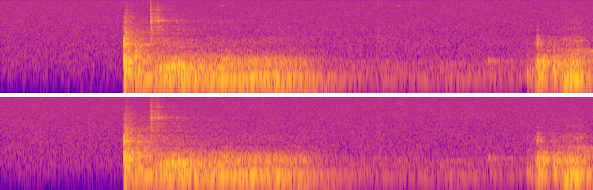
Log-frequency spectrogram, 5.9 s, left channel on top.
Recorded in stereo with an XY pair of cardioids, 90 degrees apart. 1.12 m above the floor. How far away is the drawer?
About 6 m.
